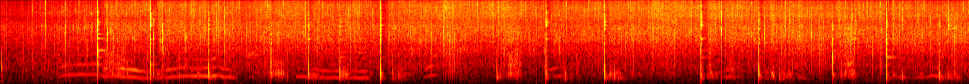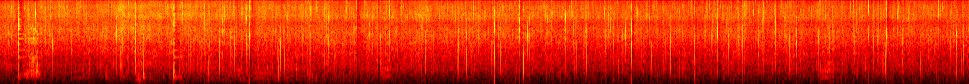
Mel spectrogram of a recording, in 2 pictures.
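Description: Chicken curry sizzling in a hot pan as it is stirred, with frequent sharp clinks and scrapes of the spoon against the pan. The sizzle builds up about a second in.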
